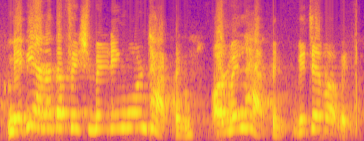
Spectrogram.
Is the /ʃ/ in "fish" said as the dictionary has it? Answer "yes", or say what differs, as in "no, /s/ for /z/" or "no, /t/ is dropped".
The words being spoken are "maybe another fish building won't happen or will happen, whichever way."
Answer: yes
